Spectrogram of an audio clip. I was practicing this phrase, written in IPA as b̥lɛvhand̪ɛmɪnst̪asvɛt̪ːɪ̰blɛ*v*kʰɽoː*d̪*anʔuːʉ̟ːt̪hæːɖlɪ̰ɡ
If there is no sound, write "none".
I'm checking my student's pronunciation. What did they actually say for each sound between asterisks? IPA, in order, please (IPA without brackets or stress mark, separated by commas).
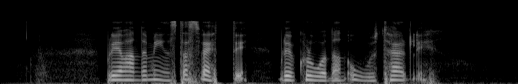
v, d̪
